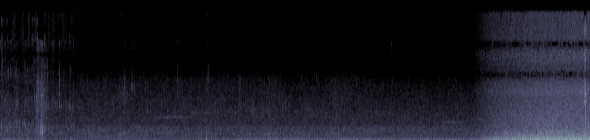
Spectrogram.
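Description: A mountain creek beside a snowy stretch of the Pacific Crest Trail near Pinchot Pass rushes with a steady broadband wash that swells noticeably louder near the end, with no voices.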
